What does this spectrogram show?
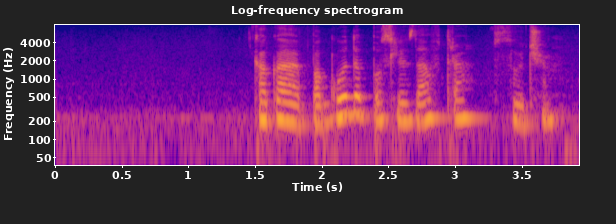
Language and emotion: Russian, neutral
